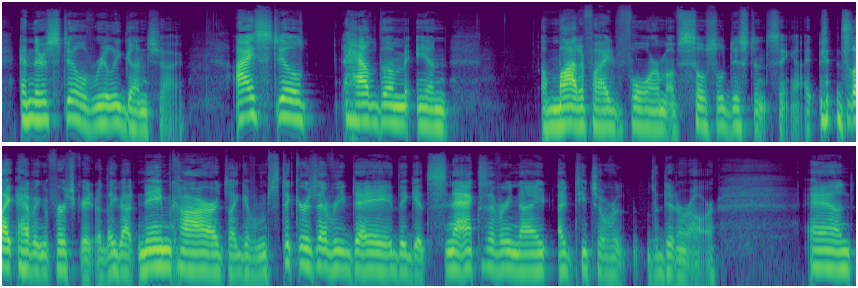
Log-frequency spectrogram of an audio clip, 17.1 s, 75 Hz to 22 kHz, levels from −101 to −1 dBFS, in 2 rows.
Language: English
